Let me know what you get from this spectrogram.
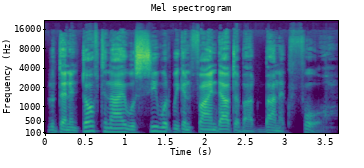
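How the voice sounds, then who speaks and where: Stern, deep-voiced military commander. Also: male voice, sing-song, fairly quick, fairly bright tone, no echo, studio quality. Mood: stern, businesslike. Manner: clipped, formal, commanding. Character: stern, principled male military commander, exacting and authoritative. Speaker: video game voice actor. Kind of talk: scripted game character dialogue.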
